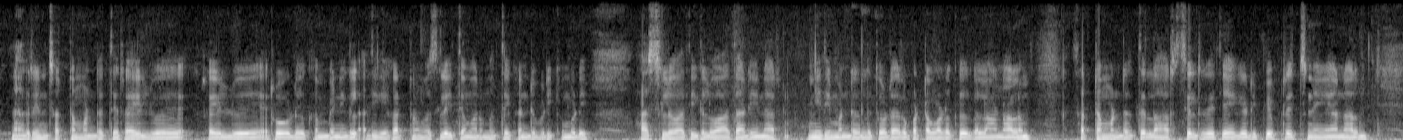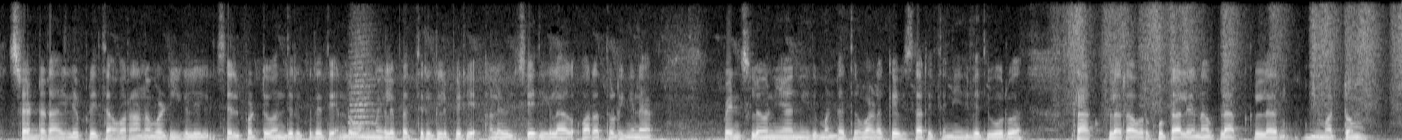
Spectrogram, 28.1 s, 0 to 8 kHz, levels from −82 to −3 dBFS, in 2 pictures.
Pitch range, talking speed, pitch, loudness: 95-105 Hz, 105 wpm, 100 Hz, -16 LUFS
